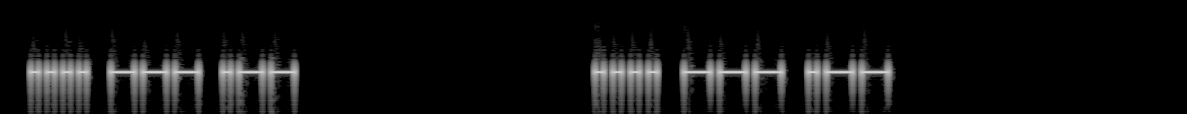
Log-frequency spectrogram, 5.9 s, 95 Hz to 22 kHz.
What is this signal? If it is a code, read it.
Morse code, heard as a keyed tone, about 27 wpm, 700 Hz. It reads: HOW HOW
